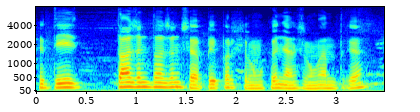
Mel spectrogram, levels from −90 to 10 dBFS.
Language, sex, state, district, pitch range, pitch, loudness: Wancho, male, Arunachal Pradesh, Longding, 120-155 Hz, 130 Hz, -19 LUFS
